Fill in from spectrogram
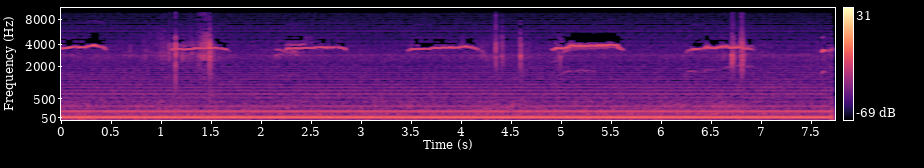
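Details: Female bald eagle at a Northeast Florida nest, vocalizing over a fish as both parents feed eaglets around 4:40 pm in January: a series of high, thin whistled notes, each slightly rising then falling, repeated irregularly, over a steady low hum.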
